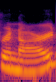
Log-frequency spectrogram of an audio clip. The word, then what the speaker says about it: Renard: to the jury yes my name is renard and that's spelled r-e-n-a-r-d what do you do for a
